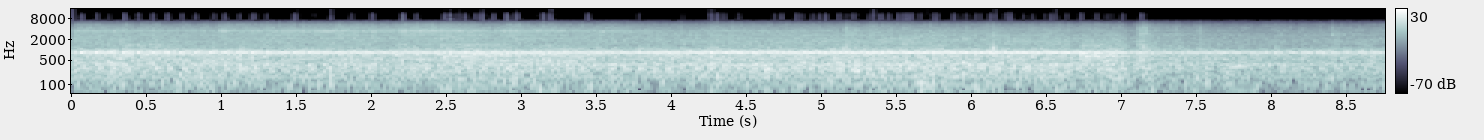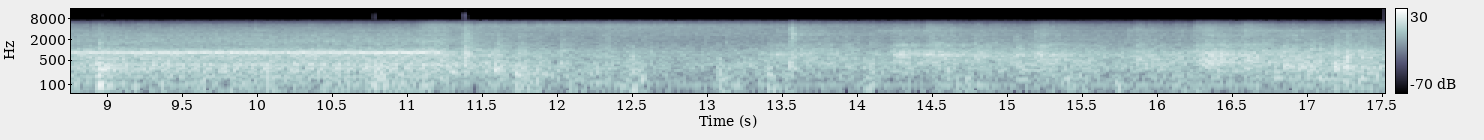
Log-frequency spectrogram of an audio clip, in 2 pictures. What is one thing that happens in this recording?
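Plastic bottles rattle and clink along a conveyor.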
